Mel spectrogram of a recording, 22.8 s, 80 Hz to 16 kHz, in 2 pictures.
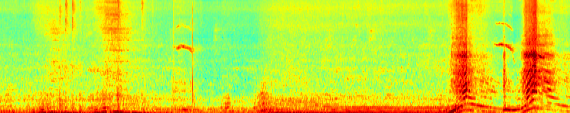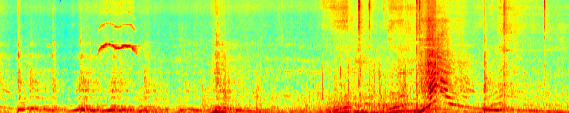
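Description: Ferrari 458 Italia's V8 idling and being revved in sharp blips that rise and fall in pitch, the biggest pair about nine to eleven seconds in and another pair around twenty seconds in.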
